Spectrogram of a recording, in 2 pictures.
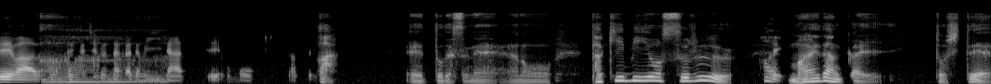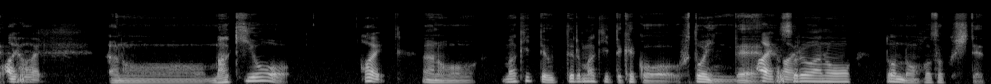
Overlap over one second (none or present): present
